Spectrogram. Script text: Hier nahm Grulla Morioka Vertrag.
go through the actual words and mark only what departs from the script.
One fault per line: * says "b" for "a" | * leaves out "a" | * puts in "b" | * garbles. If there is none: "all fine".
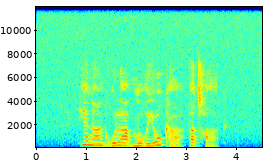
all fine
